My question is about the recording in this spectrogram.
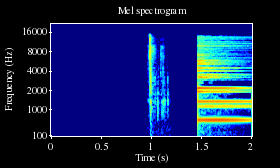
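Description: A single mouse-click sound effect, then half a second later a bright bell ding that rings on and fades: the stock click-and-notification-bell effect of an animated subscribe button.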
